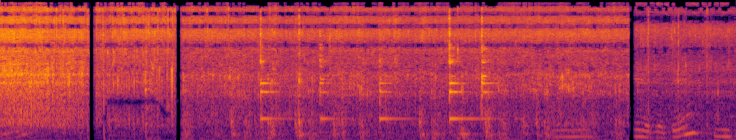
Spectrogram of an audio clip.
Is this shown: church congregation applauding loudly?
no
